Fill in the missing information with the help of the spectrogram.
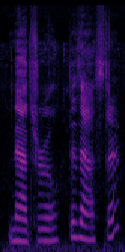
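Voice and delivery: ordinary talk, nothing marked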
